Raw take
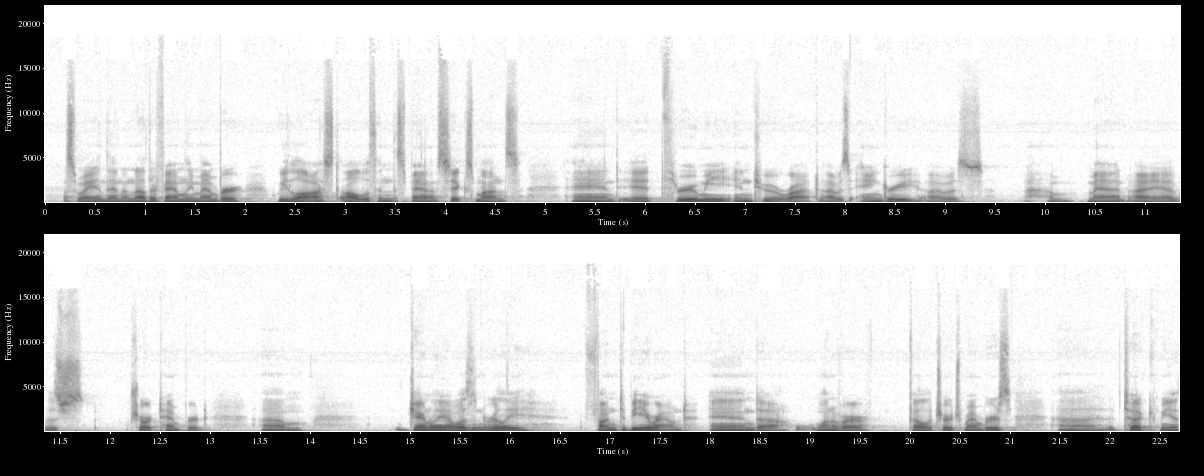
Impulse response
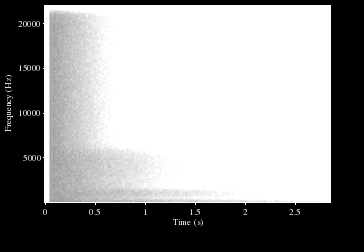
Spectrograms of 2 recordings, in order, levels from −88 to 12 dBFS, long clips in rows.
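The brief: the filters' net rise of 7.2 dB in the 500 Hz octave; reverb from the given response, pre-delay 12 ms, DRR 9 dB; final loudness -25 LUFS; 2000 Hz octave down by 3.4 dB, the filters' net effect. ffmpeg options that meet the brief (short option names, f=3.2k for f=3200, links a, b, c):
-filter_complex "[0:a]equalizer=f=500:t=o:g=9,equalizer=f=2k:t=o:g=-5.5,asplit=2[a][b];[1:a]atrim=start_sample=2205,adelay=12[c];[b][c]afir=irnorm=-1:irlink=0,volume=-16dB[d];[a][d]amix=inputs=2:normalize=0"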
